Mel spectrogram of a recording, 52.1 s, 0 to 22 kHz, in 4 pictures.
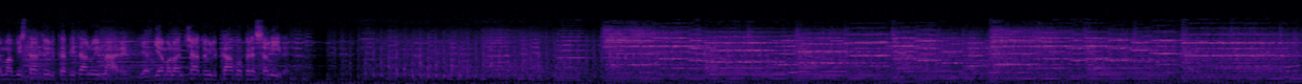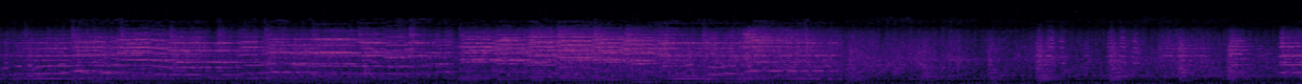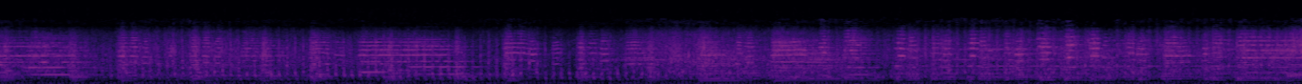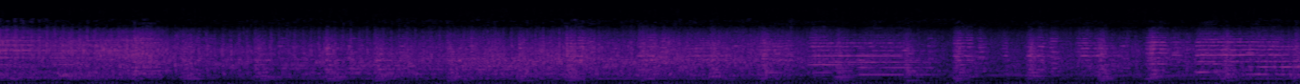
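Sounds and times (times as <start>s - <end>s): film score music: 0.0s - 52.0s.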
